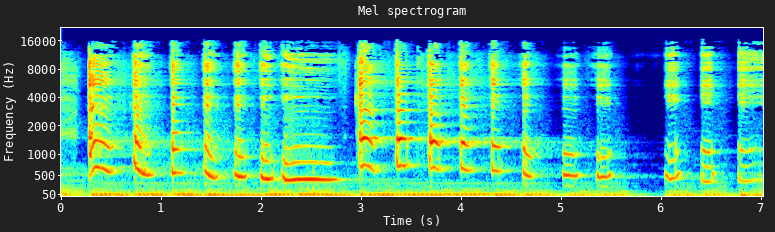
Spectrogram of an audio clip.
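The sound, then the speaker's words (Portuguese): A voice imitates a red-legged seriema call: a loud series of high, yelping whoops with a drawn-out wavering wail near the start, then faster repeated yelps that taper off after a short pause. “Ela disse que eu, fiquei, eu sou excelente para imitar a Sariema.”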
